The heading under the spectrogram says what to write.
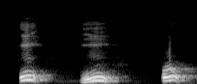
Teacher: उच्चारण भी करके बताऊंगा, ई, ए, मुंह खुला आपका थोड़ा सा, ई, उ, बिल्कुल थोड़ा सा मुंह खुलेगा आपका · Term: संवृत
